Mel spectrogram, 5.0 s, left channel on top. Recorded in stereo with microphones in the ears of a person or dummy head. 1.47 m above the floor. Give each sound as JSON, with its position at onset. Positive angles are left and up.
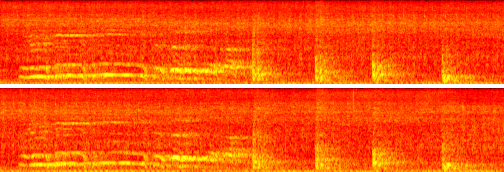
{"t": 0.2, "sound": "laughter", "side_deg": 25, "distance_m": 3.0}
{"t": 2.5, "sound": "footsteps", "side_deg": 65, "distance_m": 6.0}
